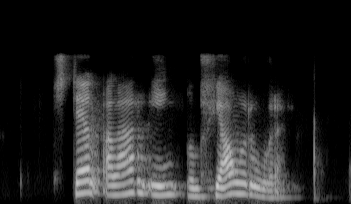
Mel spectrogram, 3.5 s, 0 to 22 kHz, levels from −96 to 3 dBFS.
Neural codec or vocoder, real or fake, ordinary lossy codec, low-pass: codec, 16 kHz, 2 kbps, X-Codec, HuBERT features, trained on general audio; fake; Opus, 64 kbps; 7.2 kHz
